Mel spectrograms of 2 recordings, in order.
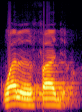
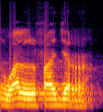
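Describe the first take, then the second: First: The final bounce on the r is only slight. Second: The final bounce on the r is strongly exaggerated. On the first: The speaker calls it right. "tapi sedikit aja ya Bapak" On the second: The speaker calls it wrong. "Ketika membacanya itu terlalu berlebihan"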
